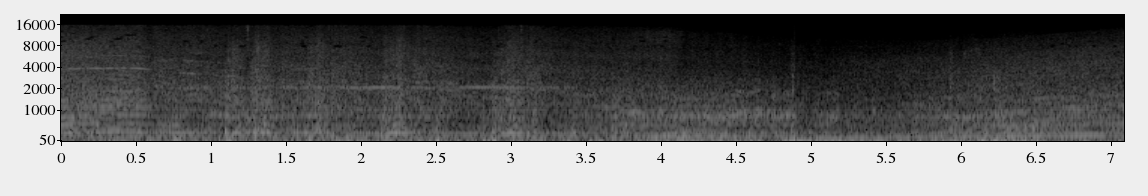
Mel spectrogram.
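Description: A race car engine in the RaceRoom racing game roars steadily at high revs, pitch rising and dipping through gear changes, loud and continuous without talk.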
